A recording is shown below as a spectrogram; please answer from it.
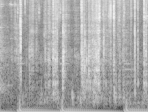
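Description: Cardboard box and packaging handled during an unboxing: continuous rustling, crinkling and quick scraping and tapping sounds.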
